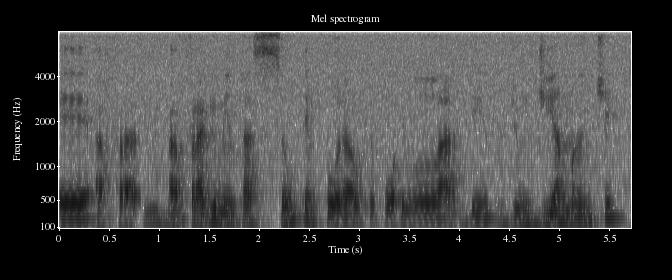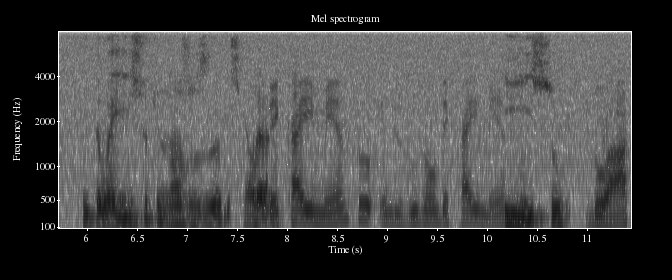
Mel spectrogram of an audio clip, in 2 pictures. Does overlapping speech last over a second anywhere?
No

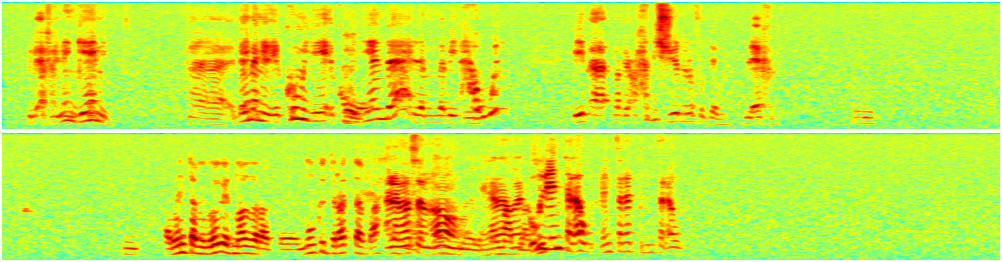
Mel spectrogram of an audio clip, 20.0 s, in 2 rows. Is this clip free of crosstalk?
No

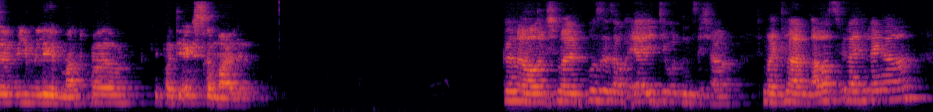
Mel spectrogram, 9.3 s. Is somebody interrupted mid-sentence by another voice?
No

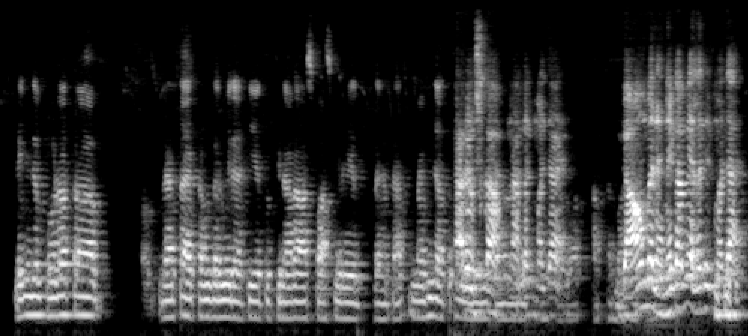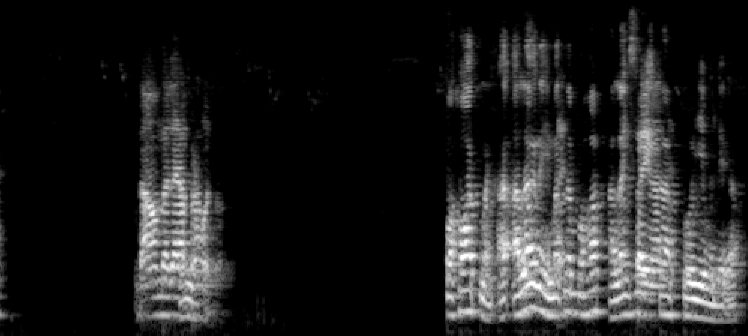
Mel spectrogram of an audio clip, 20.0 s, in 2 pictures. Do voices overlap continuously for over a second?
Yes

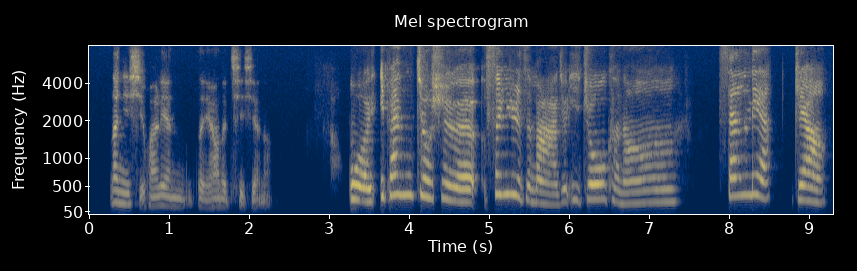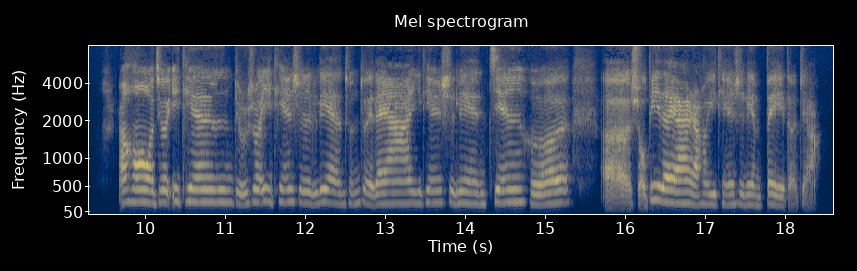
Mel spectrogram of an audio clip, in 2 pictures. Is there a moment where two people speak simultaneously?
No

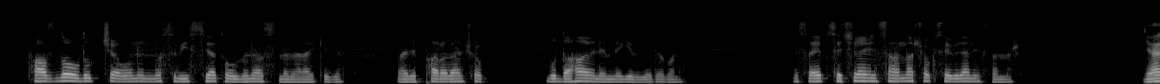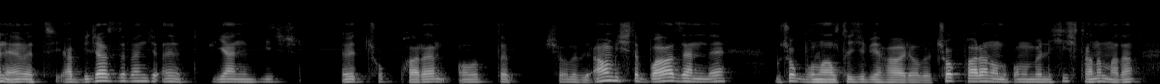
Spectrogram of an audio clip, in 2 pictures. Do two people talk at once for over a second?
No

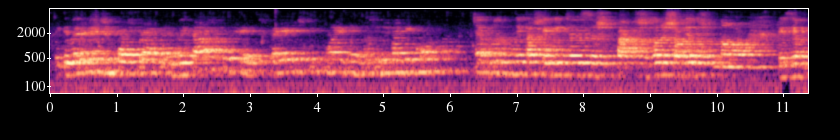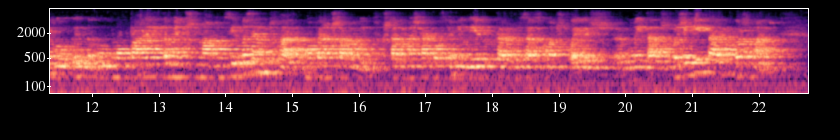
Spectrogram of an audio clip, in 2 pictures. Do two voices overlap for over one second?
No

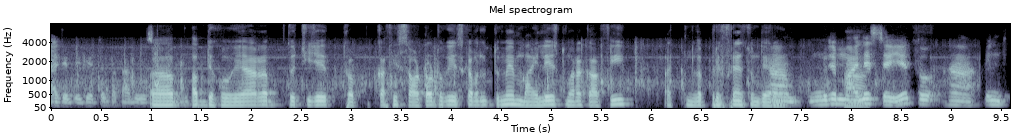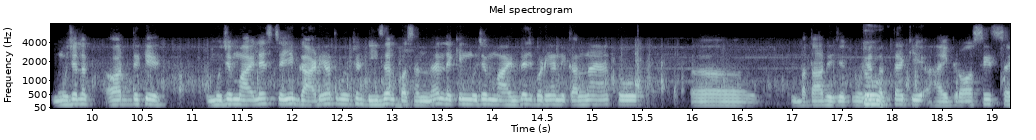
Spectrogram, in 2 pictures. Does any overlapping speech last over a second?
No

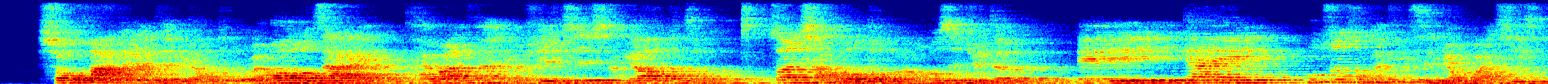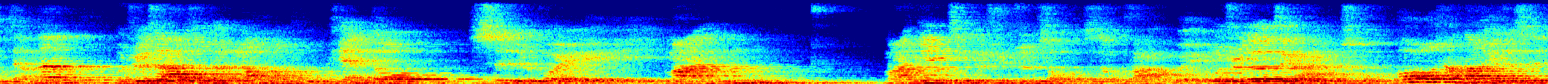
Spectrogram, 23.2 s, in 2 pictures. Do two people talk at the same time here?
No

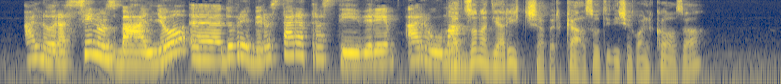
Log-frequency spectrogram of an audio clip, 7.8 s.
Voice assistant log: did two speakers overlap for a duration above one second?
No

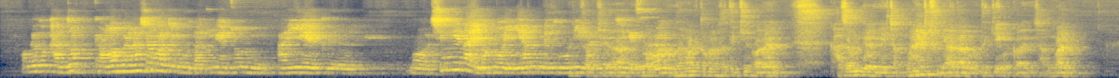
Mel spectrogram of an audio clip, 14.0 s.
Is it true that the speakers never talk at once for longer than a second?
No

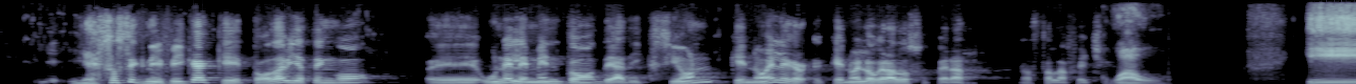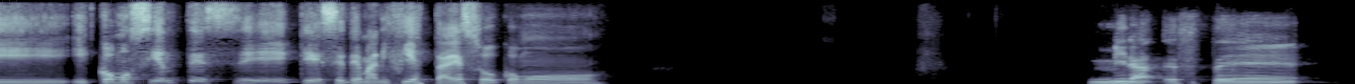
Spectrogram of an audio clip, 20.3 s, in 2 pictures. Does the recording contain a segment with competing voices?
No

